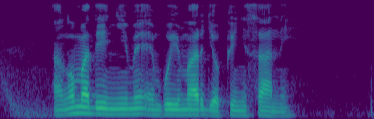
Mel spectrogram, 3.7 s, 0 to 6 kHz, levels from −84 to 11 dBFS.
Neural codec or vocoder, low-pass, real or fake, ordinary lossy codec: none; 5.4 kHz; real; none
